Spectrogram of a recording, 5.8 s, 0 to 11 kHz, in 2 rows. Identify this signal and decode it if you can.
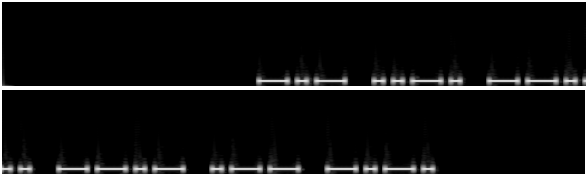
Morse code, heard as a keyed tone, about 25 wpm, 700 Hz. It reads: KF7QWC
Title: USA Call Signs - 6 Characters - 3x Character Spacing - 25wpm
